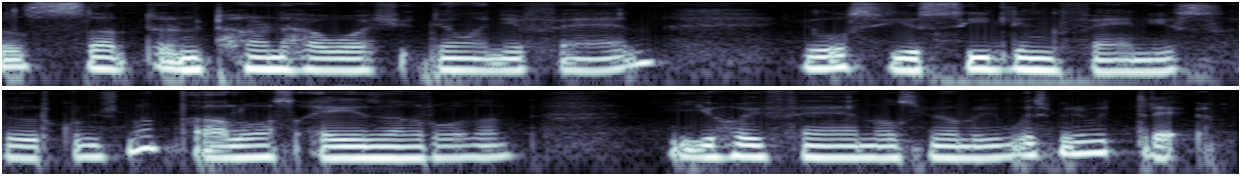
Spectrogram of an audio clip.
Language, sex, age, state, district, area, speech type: Kashmiri, male, 18-30, Jammu and Kashmir, Kulgam, rural, spontaneous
